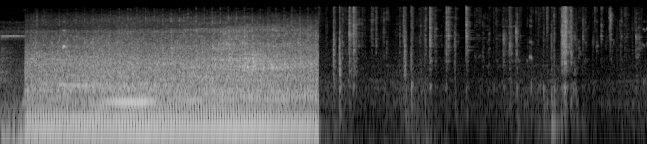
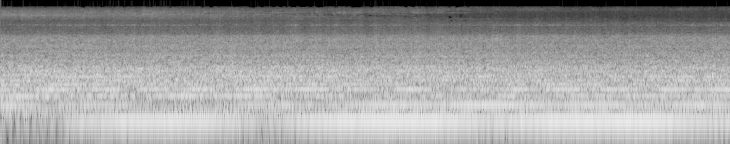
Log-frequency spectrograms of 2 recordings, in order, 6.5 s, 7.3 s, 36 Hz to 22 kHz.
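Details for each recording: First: 22-year-old Grasshopper mower (parts listed for 2001 721D2): engine drones under a gritty, rough hiss, like bearings replaced with gravel, then handling clicks; worn deck spindle bearings, with blade wobble, to be fixed by replacing the spindles. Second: 22-year-old 2001 Grasshopper 721D2 mower after replacing the deck spindles and blades, test run: steady, even deck and engine hum with no knocks or grinding, then a smooth spin-down; the deck runs smoothly again.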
